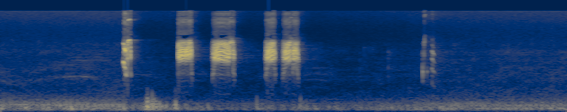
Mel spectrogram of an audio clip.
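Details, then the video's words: Black francolin calling: one harsh, grating phrase of about five rapid, buzzy high-pitched bursts, then a single shorter burst a second later, over faint low background rumble. "Kala Teetar Ki Awaz | black francolin Voice"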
